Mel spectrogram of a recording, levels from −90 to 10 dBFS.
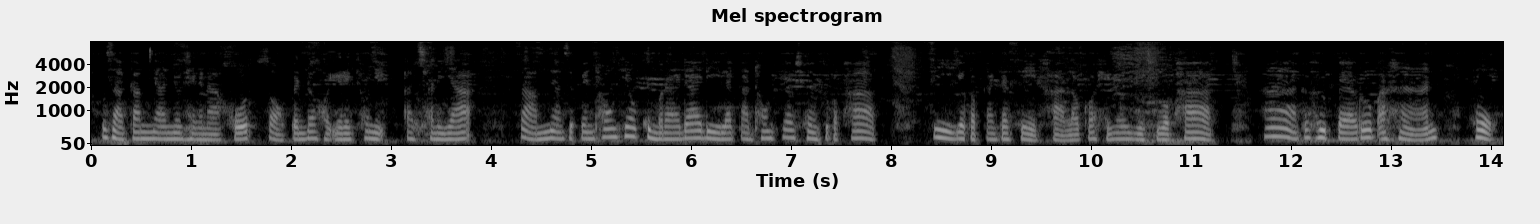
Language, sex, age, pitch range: Thai, female, 20-39, 175-215 Hz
